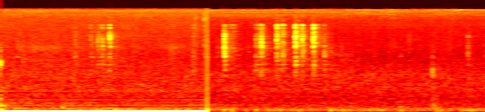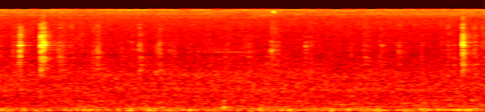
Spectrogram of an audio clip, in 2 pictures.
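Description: Wheel nuts click and scrape as they are screwed on by hand.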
